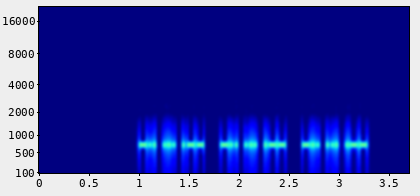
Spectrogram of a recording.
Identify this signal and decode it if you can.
Morse code, heard as a keyed tone, about 49 wpm, 700 Hz. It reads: DSW DSW DSW
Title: Abbreviations Repeated 3x - 50wpm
